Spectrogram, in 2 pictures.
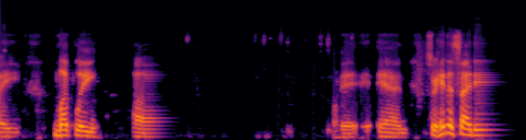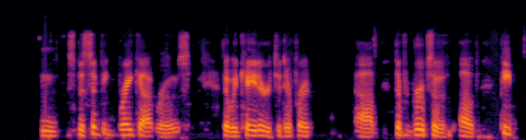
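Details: Stuttering presumed in an adult male podcast guest from a stuttering network, speaking in conversation with pauses and fillers.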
